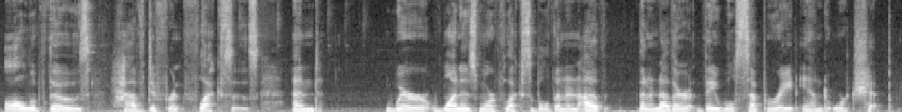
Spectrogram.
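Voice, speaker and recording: A woman teaching a hobby craft class over voice chat, talking fast with frequent ums and uhs. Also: lowish voice, steady tone, darkish tone. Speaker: instructor. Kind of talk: online class lecture. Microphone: home computer mic on a voice chat.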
